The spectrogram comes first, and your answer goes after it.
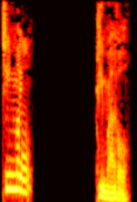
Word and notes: timael: Dutch

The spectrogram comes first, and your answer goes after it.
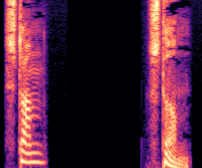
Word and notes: Stan: Dutch

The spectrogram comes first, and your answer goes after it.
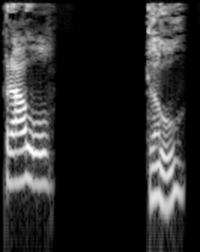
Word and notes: raúl: Dutch

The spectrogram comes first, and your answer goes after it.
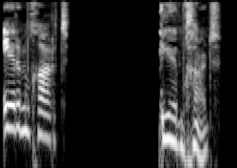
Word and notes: irmgard: Dutch

